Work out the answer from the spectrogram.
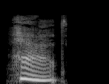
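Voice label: "hat", English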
